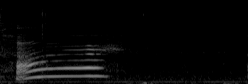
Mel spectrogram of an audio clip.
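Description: A woman's drawn-out wordless exclamation of delight, about a second long, her voice rising in pitch and then held.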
